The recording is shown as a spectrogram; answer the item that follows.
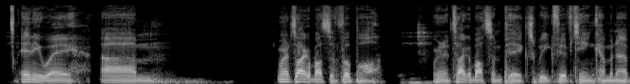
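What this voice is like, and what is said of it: Hoarse, worn-out voice. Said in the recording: “I'm losing my voice. ... I sound like I've maybe done some, been in a football game or something ... I think work is starting to do a toll on my voice”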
